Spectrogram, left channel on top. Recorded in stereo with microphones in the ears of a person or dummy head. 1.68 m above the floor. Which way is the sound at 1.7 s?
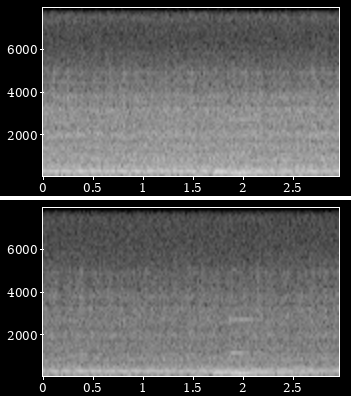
5° left (ahead or behind).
